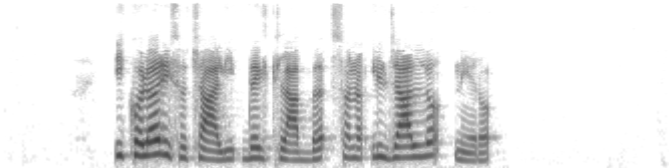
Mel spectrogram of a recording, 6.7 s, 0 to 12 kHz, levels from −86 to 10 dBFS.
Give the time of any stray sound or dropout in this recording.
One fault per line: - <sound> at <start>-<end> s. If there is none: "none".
none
